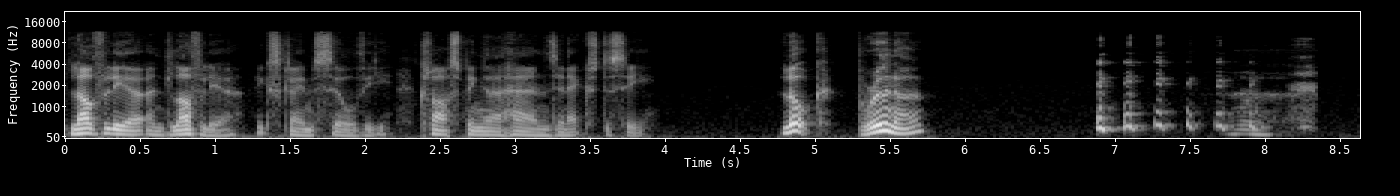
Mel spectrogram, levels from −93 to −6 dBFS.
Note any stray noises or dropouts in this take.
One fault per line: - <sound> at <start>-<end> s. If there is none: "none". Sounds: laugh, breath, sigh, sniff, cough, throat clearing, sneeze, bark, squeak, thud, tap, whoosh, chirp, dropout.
- laugh at 6.9-8.4 s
